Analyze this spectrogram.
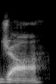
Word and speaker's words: Ja: that is the correct answer yeah so it's pronounced jaw it's not too initial it's not like ja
